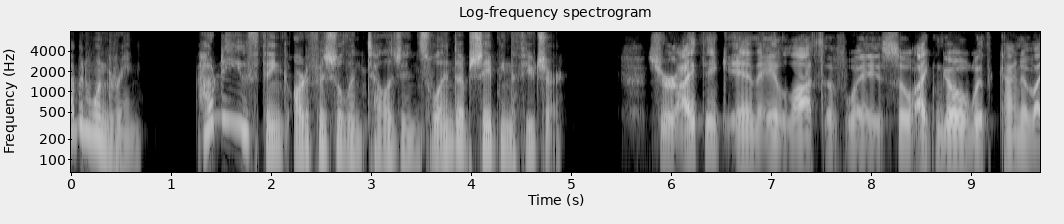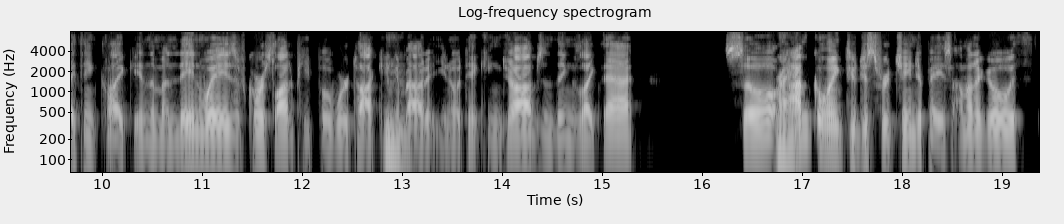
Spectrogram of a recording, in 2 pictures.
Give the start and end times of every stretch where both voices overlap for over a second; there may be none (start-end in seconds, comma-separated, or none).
none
